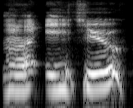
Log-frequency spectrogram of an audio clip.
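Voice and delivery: put-on loud grumpy old creature voice; gruff old porcupine. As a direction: grumble like a cranky old porcupine. Aerith speaking.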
